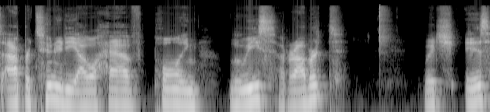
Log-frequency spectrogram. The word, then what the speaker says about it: Luis Robert: We're also, this is the first opportunity I will have pulling Luis Robert, which is how you say it.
